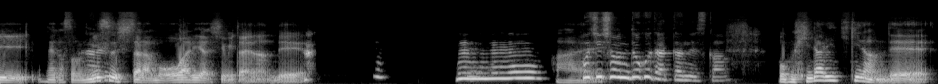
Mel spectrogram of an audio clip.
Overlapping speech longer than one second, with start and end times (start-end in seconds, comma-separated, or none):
none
